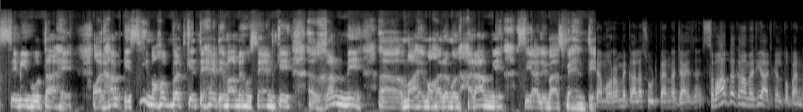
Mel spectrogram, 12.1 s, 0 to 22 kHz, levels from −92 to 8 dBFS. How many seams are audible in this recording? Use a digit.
1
